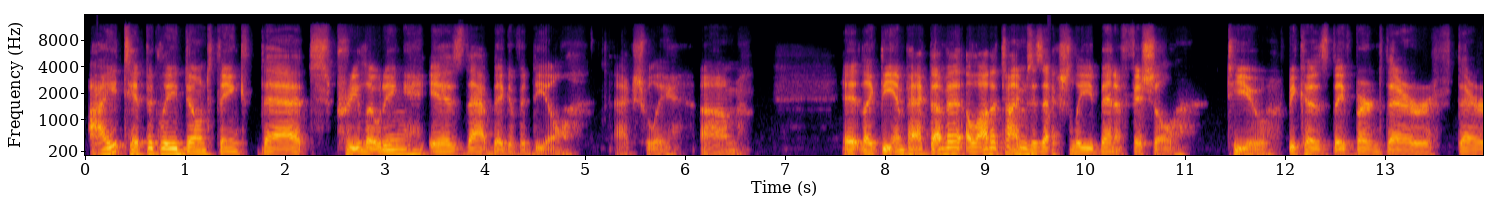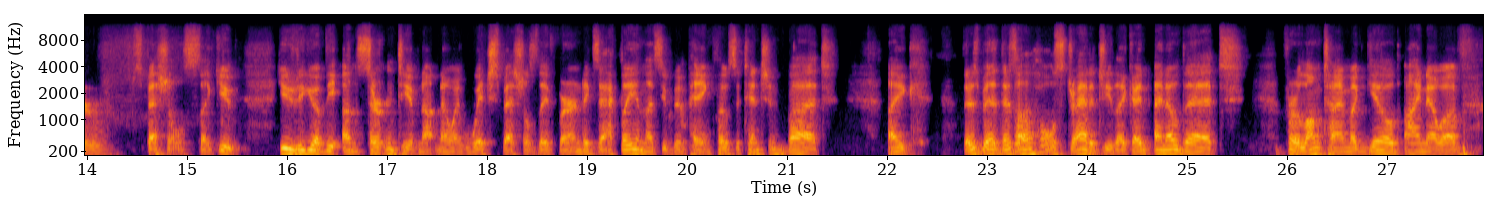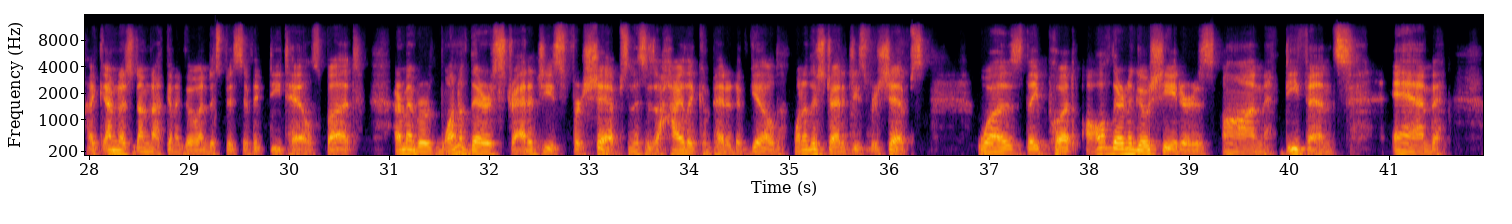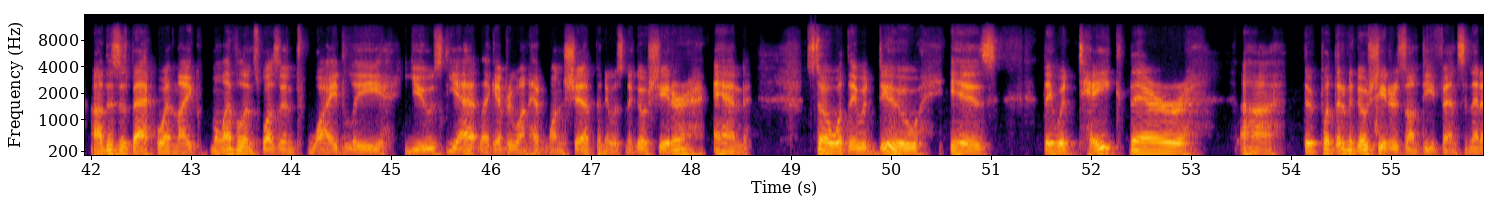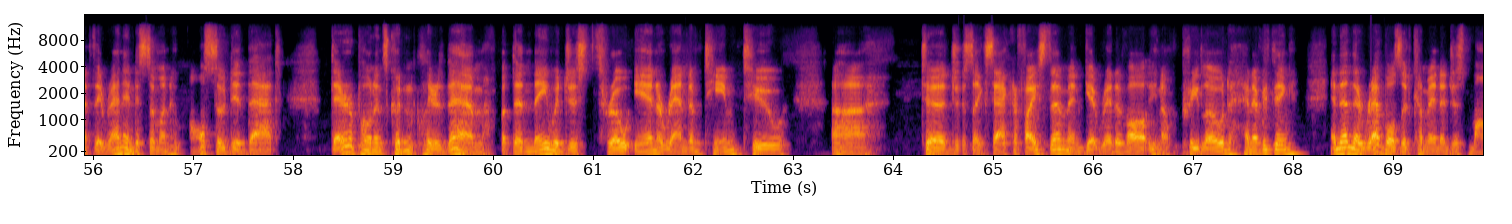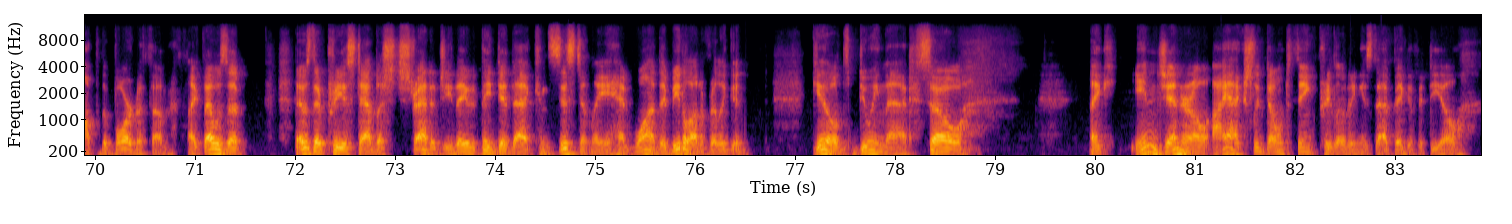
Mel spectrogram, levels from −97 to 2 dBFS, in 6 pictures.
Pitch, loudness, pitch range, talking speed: 105 Hz, -21 LUFS, 95-115 Hz, 185 wpm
